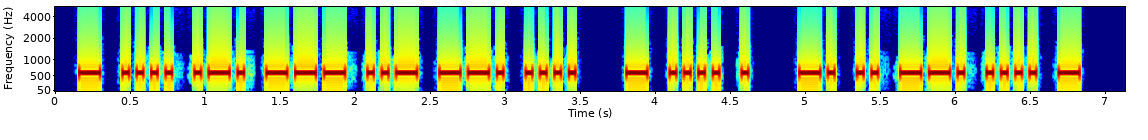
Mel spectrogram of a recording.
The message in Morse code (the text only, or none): THROUGH THE NIGHT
